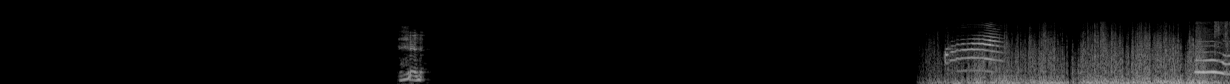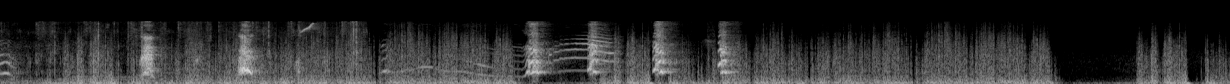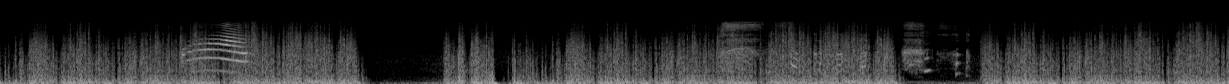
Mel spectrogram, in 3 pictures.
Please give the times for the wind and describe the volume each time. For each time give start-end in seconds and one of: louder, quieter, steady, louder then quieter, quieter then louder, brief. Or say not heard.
9.2-36.8 steady.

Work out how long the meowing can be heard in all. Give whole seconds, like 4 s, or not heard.
2 s.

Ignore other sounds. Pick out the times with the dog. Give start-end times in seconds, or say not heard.
11.9-19.7.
